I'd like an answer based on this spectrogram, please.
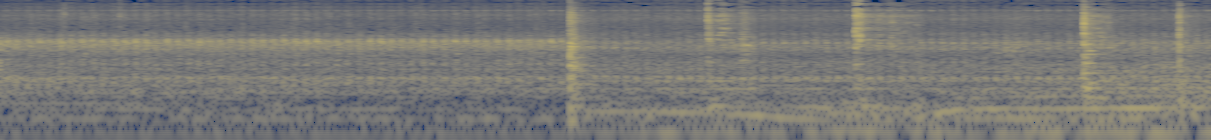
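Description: Bitter melon and tomato sizzling in an aluminium wok, then a spatula knocking against the pan about five times as the vegetables are stirred, starting about three seconds in.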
